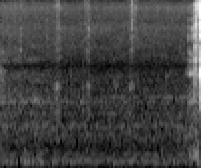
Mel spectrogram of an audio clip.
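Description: Faint, light clicks of a computer mouse, a few scattered ticks over quiet room tone.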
